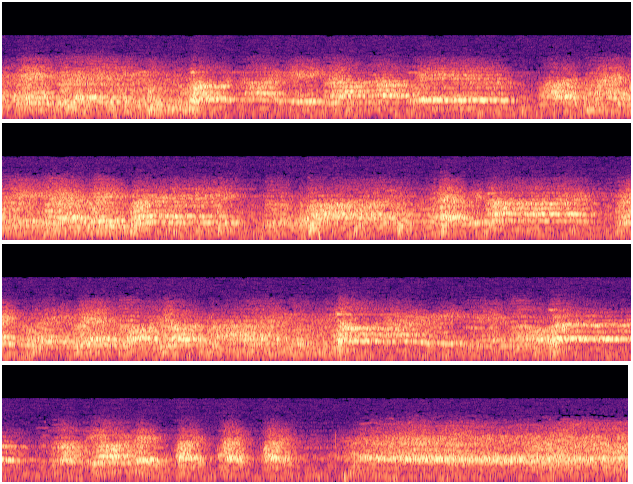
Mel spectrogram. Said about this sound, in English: Time has been called with a minute and a half remaining in the first half of the football game. The Cadets start to sing, the band starts to play, and we start to listen.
